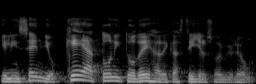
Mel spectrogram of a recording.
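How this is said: The word 'que' is stressed after a pause. The line exclaims how astonished the fire left the lion. The speaker calls it right. "si tiene tildes"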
